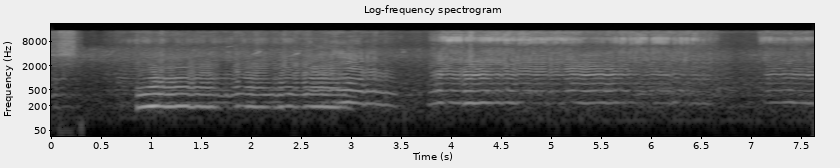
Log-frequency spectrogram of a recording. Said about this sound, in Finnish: Ja tähän vikkasen mehiläisten pörinää, koska me nauhoitin sitä meidän valkomesikkä pellosta.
